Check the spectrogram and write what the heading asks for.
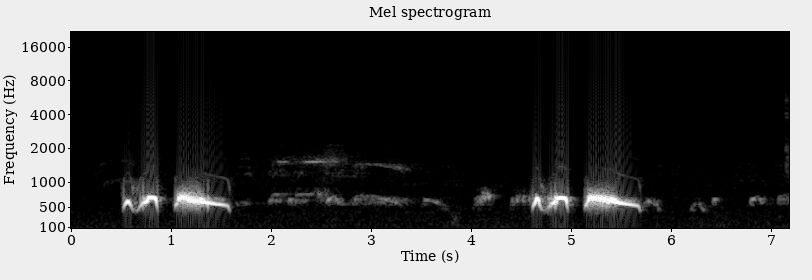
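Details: Spotted dove call used to spur decoy birds into cooing: two matching phrases about four seconds apart, each a short doubled coo then a long falling note, with faint softer coos between.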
